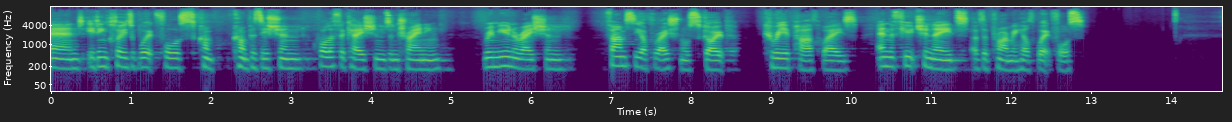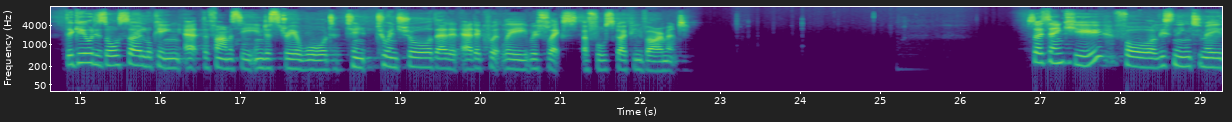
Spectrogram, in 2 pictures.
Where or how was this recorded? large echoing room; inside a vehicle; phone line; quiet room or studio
large echoing room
